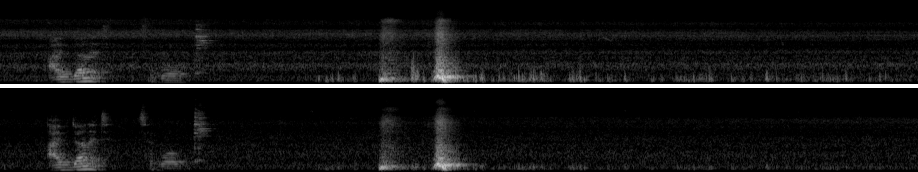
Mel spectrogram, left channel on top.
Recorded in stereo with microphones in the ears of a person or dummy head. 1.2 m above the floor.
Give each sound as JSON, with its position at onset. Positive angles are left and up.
{"t": 0.5, "sound": "a man speaking", "side_deg": -45, "distance_m": 2.5}
{"t": 1.9, "sound": "a clink", "side_deg": -75, "distance_m": 2.5}
{"t": 3.8, "sound": "a whoosh", "side_deg": 5, "distance_m": 0.5}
